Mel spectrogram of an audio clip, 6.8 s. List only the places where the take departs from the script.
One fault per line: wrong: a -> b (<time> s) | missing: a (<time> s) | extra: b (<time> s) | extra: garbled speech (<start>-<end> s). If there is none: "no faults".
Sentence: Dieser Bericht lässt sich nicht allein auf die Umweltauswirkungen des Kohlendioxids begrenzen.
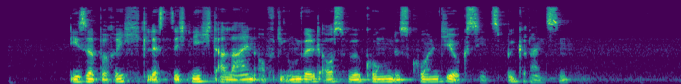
no faults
